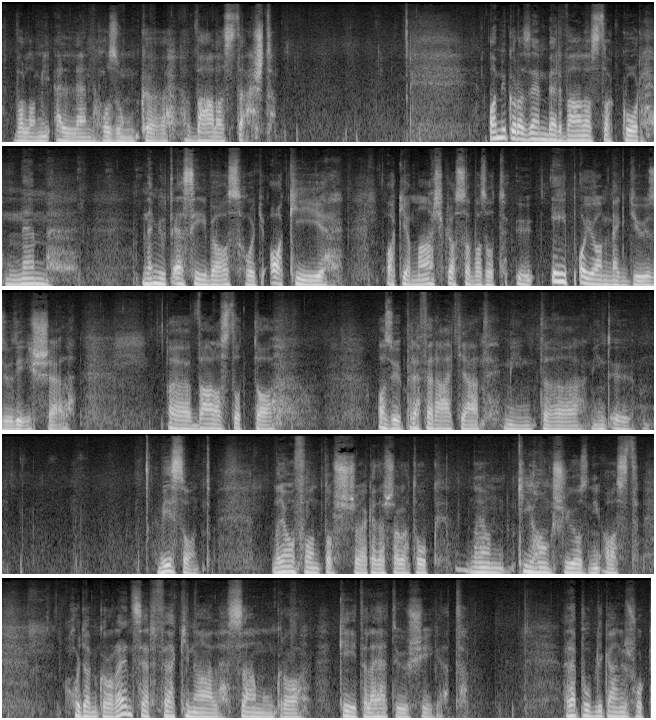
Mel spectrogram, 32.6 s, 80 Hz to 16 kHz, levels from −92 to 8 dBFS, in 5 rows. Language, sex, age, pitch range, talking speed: English, male, 30-49, 110-130 Hz, 90 wpm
